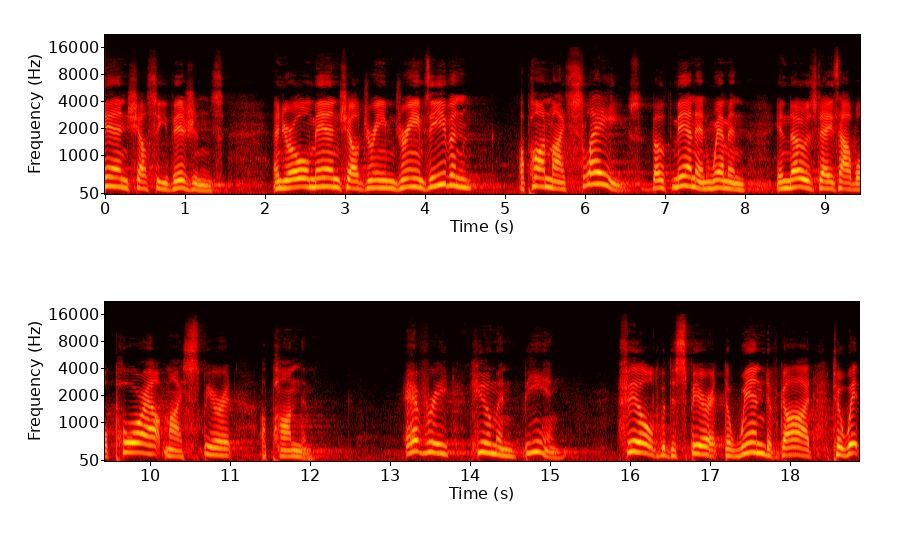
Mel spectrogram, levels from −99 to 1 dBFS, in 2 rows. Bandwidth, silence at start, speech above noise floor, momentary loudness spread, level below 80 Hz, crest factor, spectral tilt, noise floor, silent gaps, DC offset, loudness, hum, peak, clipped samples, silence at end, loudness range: 15 kHz; 0 s; 34 dB; 10 LU; -72 dBFS; 16 dB; -6 dB/octave; -70 dBFS; none; under 0.1%; -37 LUFS; none; -22 dBFS; under 0.1%; 0 s; 4 LU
